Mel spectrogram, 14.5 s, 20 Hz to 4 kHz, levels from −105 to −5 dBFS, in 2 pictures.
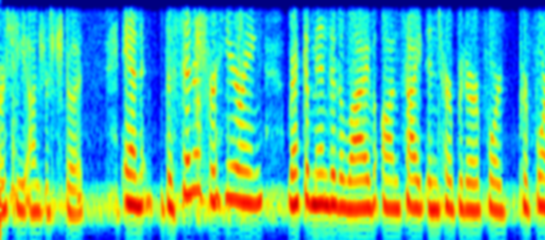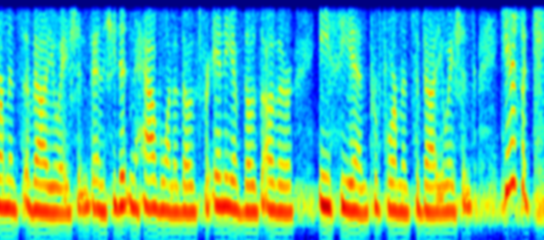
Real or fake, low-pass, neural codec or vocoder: real; 3.6 kHz; none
